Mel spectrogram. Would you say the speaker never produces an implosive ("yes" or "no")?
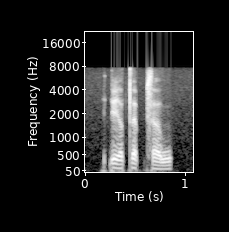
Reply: no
